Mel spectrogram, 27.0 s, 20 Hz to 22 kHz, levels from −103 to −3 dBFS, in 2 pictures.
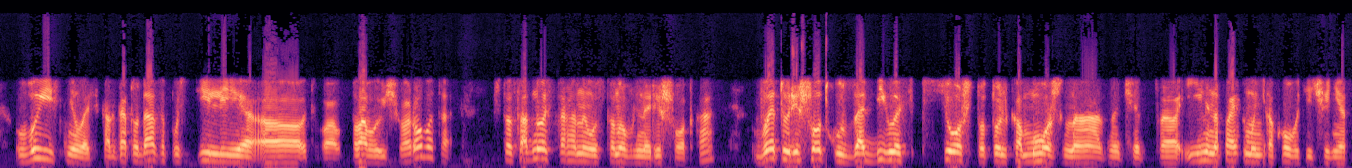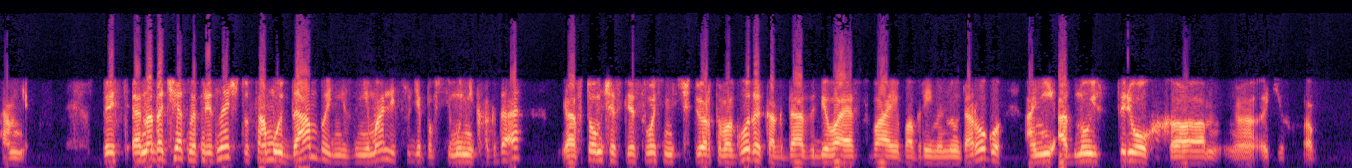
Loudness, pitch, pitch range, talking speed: -17 LUFS, 130 Hz, 115-140 Hz, 145 wpm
